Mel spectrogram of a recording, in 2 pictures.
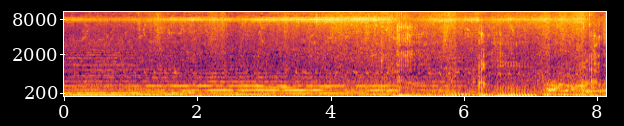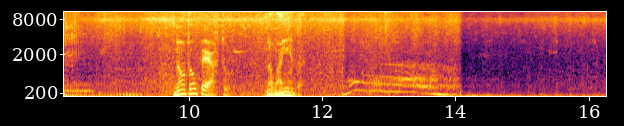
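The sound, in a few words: lion roaring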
